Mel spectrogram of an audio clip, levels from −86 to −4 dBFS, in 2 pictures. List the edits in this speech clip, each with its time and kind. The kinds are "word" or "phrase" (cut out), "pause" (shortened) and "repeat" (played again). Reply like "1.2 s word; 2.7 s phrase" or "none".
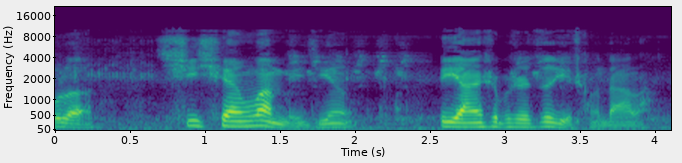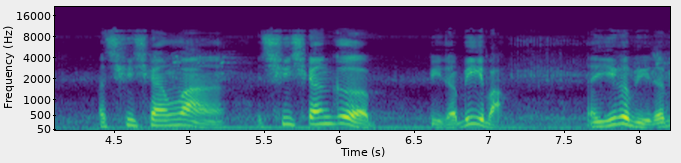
2.5 s pause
